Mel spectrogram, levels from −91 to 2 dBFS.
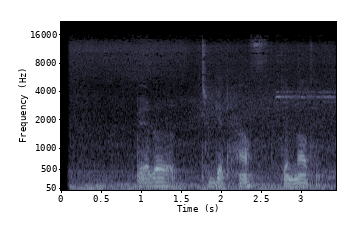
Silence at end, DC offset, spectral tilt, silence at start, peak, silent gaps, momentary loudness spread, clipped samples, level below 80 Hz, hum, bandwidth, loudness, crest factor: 0 s; under 0.1%; -6 dB/octave; 0.1 s; -22 dBFS; none; 11 LU; under 0.1%; -50 dBFS; none; 16 kHz; -40 LUFS; 18 dB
